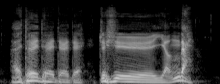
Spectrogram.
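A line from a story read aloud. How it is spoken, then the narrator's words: Laughing. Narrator (Chinese): 陈大拿笑着说了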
